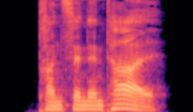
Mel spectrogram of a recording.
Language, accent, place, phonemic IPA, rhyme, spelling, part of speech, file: German, Germany, Berlin, /tʁanst͡sɛndɛnˈtaːl/, -aːl, transzendental, adjective, De-transzendental.ogg
- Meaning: transcendental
